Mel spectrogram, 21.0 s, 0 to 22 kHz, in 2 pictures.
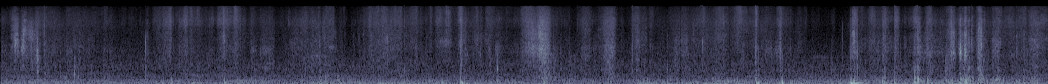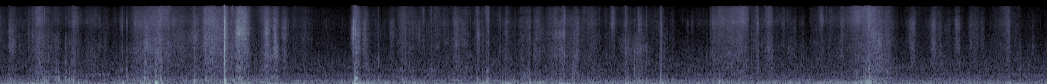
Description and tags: Tying shoelaces: a close-up listen to a very subtle sound when two pieces of string is being tied around each other. You can hear the fumbling of hands swooshing the string around each other and a harder sound of when the knot is being pulled so that it doesn't come loose. Can be used for dramatics and overexaggerating. Recorded with the Zoom H6, Rode NTG.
